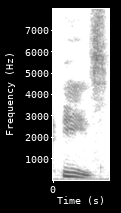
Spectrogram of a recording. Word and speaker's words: Ys: Ease, it's pronounced.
